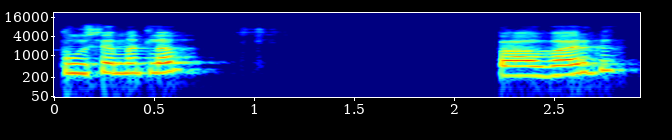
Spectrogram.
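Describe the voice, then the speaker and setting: A woman teaching an online Sanskrit exam-prep class who poses questions and answers them herself, reciting rules slowly. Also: high voice, highs cut off.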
